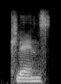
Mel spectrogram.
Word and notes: cleanse: Indian

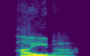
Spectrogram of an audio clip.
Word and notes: hyaena: British English

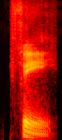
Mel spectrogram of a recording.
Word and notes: fee: American English

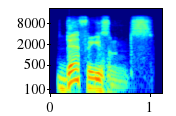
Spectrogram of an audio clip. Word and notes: defeasance: British English

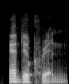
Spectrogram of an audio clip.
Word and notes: endocrine: American English

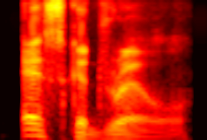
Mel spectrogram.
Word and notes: escadrille: British English

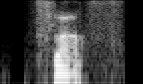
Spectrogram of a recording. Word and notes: fluff: British English

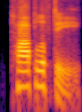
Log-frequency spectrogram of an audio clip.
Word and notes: toplofty: American English

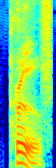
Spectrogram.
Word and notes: prove: American English

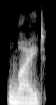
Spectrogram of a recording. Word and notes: wide: Indian

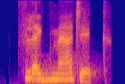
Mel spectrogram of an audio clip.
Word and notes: phlegmatic: Indian

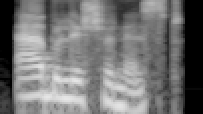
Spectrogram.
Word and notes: abolitionist: Indian

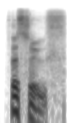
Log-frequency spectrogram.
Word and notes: forsooth: British English

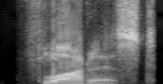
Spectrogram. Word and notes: flautist: American English

